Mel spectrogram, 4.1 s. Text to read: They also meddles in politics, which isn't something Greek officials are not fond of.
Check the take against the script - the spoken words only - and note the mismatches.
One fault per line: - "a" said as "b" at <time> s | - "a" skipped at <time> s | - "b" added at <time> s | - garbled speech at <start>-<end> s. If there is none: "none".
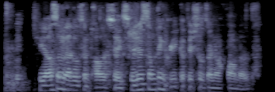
- "They" said as "He" at 0.5 s
- "isn't" said as "is" at 2.0 s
